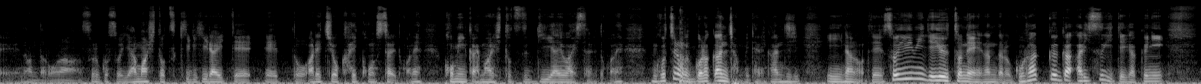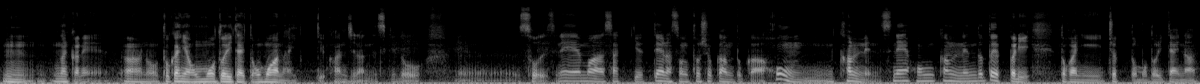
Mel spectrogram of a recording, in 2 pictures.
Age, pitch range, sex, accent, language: 20-39, 105-130 Hz, male, native, Japanese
